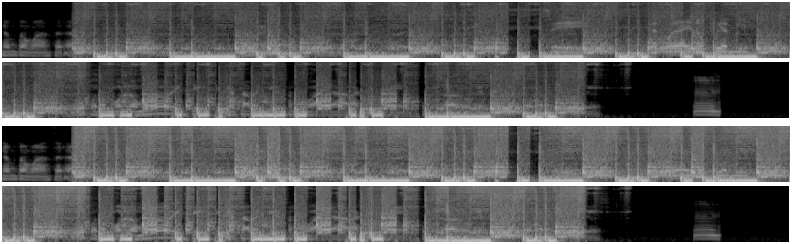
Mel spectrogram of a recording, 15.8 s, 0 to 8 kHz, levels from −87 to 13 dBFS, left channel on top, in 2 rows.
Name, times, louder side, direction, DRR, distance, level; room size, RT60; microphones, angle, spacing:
voice 1, 0.0-1.8 2.4-5.0 8.5-13.9, right 3 dB, 65° right, 5.5 m, -41 dB
sound 1, 0.7-13.7, right 5 dB, 45° right, 0.5 m, -23 dB
Bell, 1.0-14.2, right 3 dB, 10° right, 1.9 m, -40 dB
sound 2, 3.7-9.7, left 3 dB, 25° left, 5.8 m, -55 dB
voice 2, 5.4-6.0 6.5-7.7 14.8-15.1, left 3 dB, 65° left, 1.6 m, -36 dB
head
